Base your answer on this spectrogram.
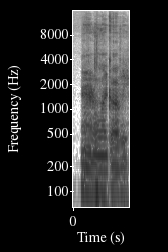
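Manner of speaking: big, deep, heavy mumbled voice. Retelling a reporter asking about coffee: deep mumbling Bill Belichick voice. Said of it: "Big heavy voice, mumbling".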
